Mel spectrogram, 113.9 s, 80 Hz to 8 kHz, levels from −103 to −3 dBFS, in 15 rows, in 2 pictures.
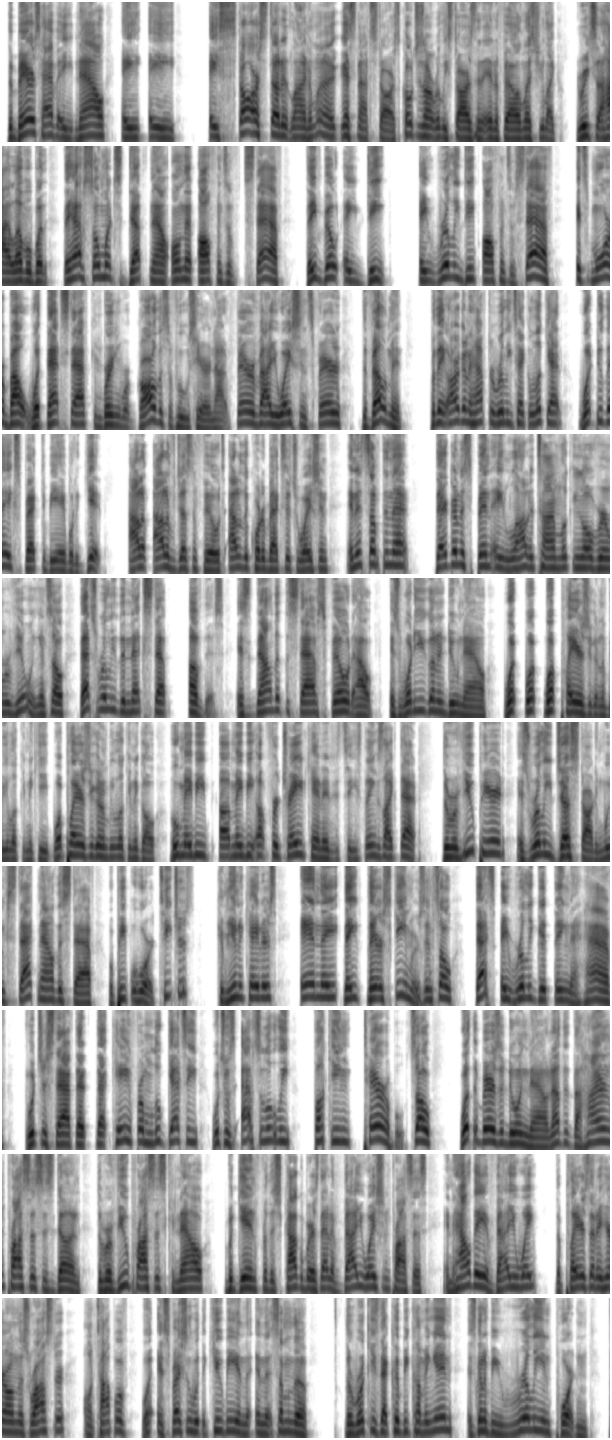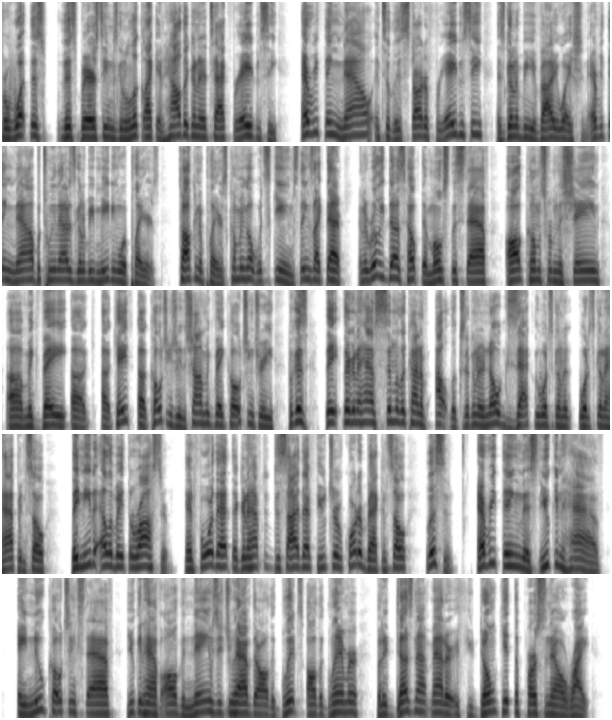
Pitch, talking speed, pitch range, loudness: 170 Hz, 235 wpm, 150-185 Hz, -22 LUFS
